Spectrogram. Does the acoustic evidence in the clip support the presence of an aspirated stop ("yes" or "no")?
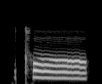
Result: yes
